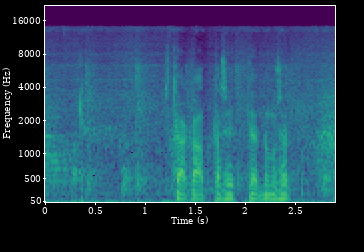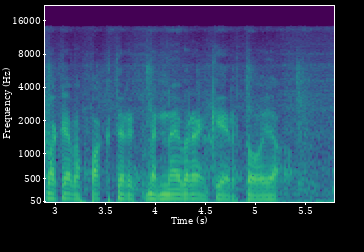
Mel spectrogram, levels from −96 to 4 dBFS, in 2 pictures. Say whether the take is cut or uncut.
uncut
